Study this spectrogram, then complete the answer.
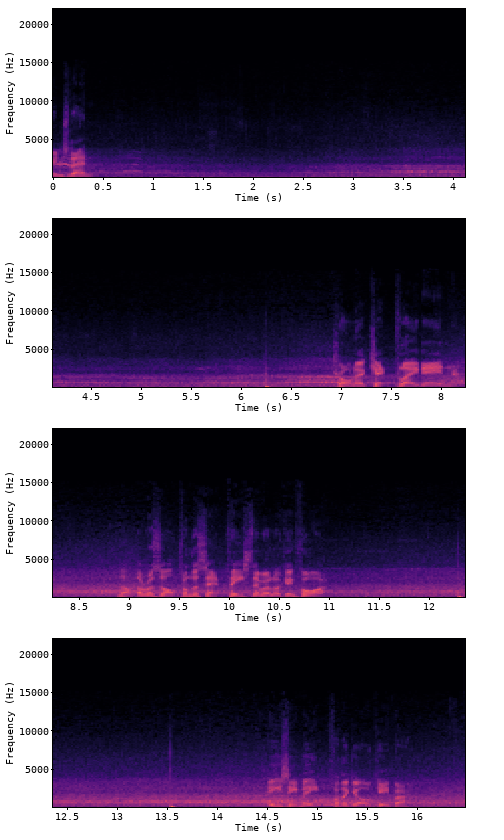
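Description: A large crowd roars and murmurs steadily in a stadium.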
